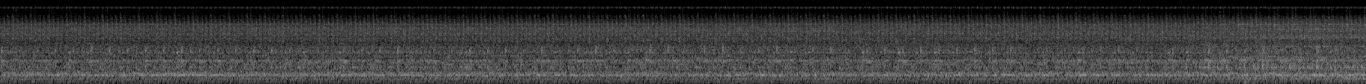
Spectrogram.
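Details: Toyota 2AZ-FE engine at idle: light metallic ticking knock repeating quickly and evenly from inside the engine; engine knock at idle.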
